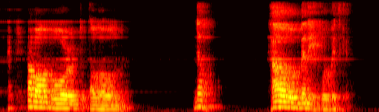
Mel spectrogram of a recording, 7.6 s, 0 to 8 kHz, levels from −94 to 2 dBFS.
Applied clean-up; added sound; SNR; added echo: neural mask model DeepFilterNet 3.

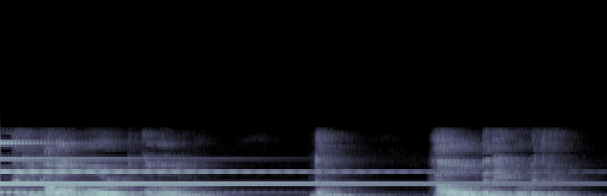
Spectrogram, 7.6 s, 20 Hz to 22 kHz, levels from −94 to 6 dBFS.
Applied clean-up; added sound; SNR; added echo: none; Musical instrument; 2 dB; reverberation time 1.1 s.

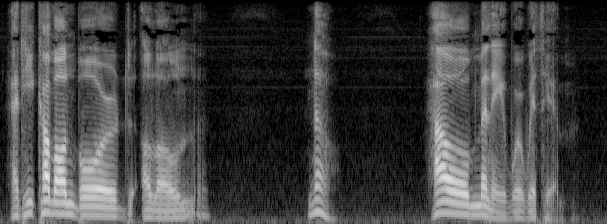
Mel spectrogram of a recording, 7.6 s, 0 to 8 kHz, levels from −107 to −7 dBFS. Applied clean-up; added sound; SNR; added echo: none; none; none; none.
